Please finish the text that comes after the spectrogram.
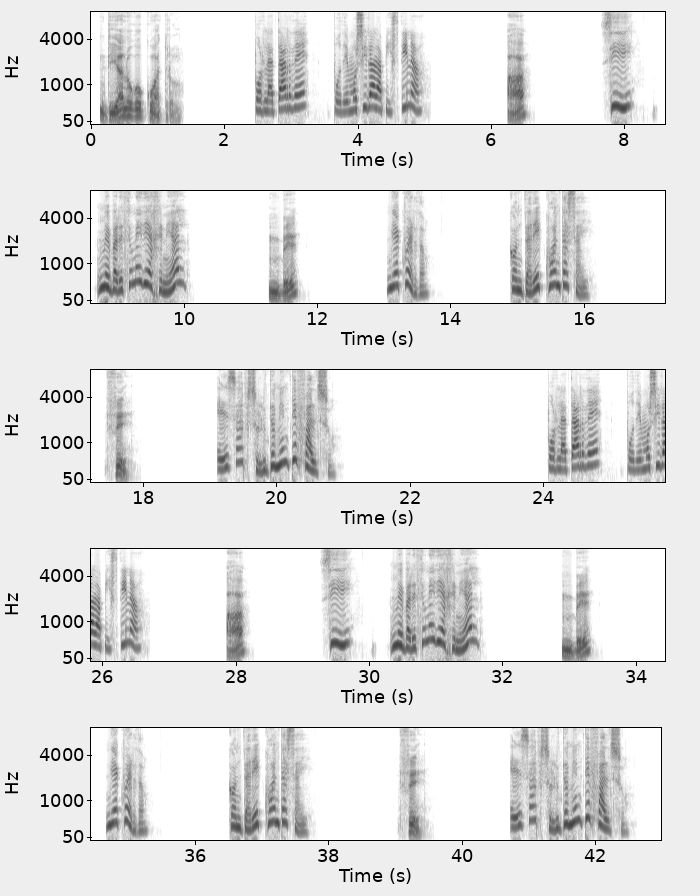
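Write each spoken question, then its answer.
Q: Por la tarde, ¿podemos ir a la piscina?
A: A: Sí, me parece una idea genial.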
